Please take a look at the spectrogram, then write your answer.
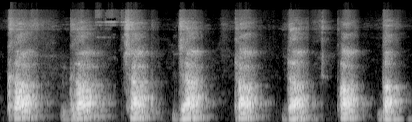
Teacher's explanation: వీటిని ఒత్తి పలికాము కాబట్టి ఇలా ఒత్తి పలికేటువంటి ఉచ్చరించేటువంటి వాటిని మహాప్రాణాక్షరాలు అంటాం.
